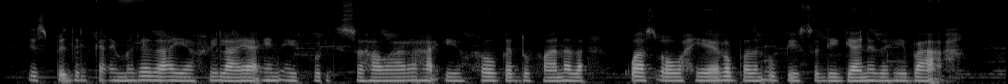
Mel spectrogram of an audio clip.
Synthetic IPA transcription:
ʔɪsbɛd̪ɛlkʰɐʕɪmɪlɐðɐːjaːfɪlaːjaʔɪnɛjkʰʊrd̪ɪ̥sɔɦɑwaːɾɐɦɐʔijɞħɔːɡɐd̪ʊfaːnɐðɐ | kʰʊwaːsɔːwɑħjaːlɔbɐðɐnʊɡɛjsɔd̪iːɣaːnɐðɐɦiːβɐɦɐ̰ɐh

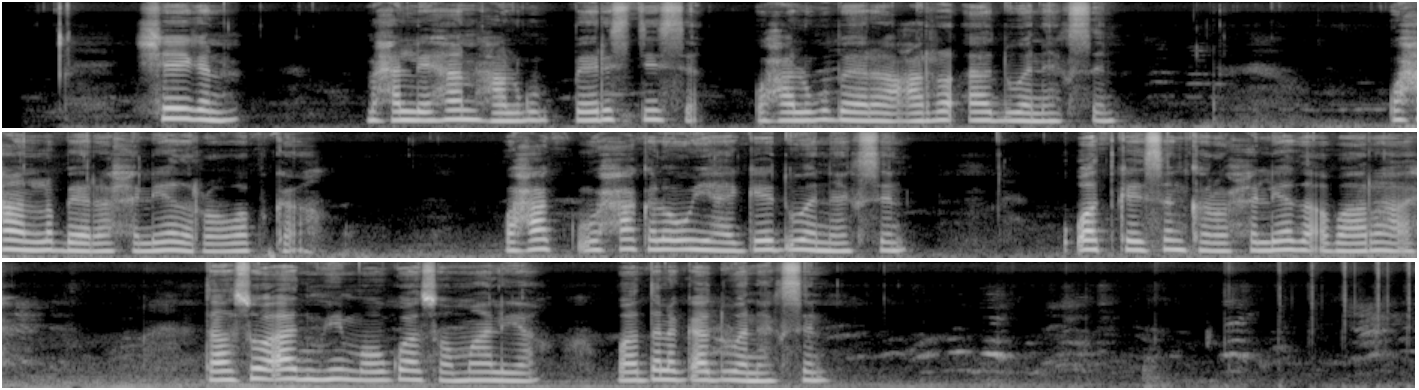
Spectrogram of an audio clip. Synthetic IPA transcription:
ʃɛjɣɐn | mɑħɑlɪɐɦaːnwħɑlʊb̥ɛːɾɪst̪ʰiːsɐ̰ | wɑħɑlɐɣʊbɛːɾaːʕɑrɔʔaːd̪ʊwɑnaːɡsɐn | wʔɑħɑːnlɐbɛːɾaːħɪlɪjɐðɐrɔːwaːbkʰɐʔɐh | wɑħɑːkʰɐlɔʊjɐɦɛjɡɛːd̪ʊwɐnaːɡsɐn | ʊɐd̪kʰɛjsɐŋkʰɐɾɔħɪlɪjɐðɐ̰ʔɐ̰βaːɾɐɦɐʔɐh | t̪ʰaːsɔːaːd̪mʊɦiːmɔːɣʊɐsɔːmaːlɪjɐwɑːd̪ɐlɐɡaːd̪ʊwɐnaːɡsɐn

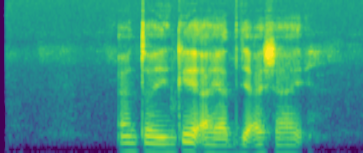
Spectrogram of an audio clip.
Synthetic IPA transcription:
ʕʊnt̪ʰɔːjɪŋkʰɛːʔɐjaːd̪d͡ʒɛʕɛʃɐɦɛj

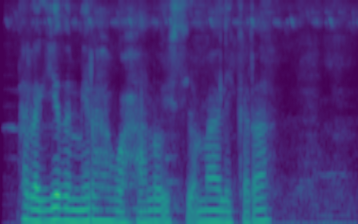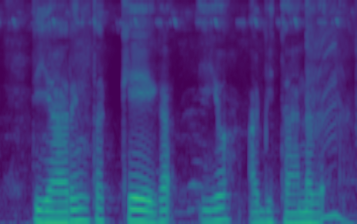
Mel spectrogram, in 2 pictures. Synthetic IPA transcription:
ɖɐlɐɡjɐðɐmɪɾɐɦɐwɑħɑːlɔːɪst̪ʰɪ̰ʕmaːlɪkʰɐɾʔaː | d̪̥ɪjaːɾɪnt̪ʰɐkʰɛːɣɐijɔʔɐβɪt̪ʰaːnɐðɐ

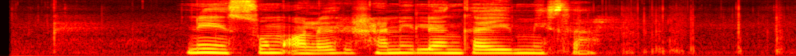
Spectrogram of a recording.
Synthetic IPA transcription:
nesumʔɔlekʃanilɛŋkajmisa

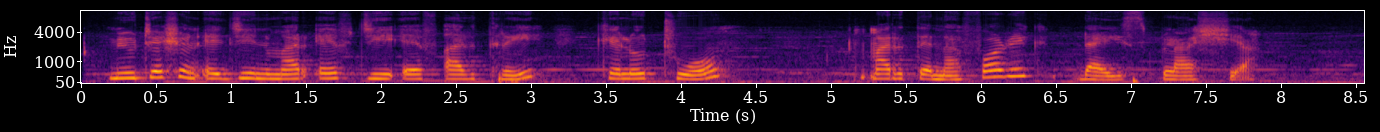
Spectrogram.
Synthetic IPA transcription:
mjuteʃɔned͡ʒinmarɛfd͡ʒiʔɛfart̪ʰɾi | kʰelotʰuo | mart̪ɛnafɔɾikdajsplaʃia̰

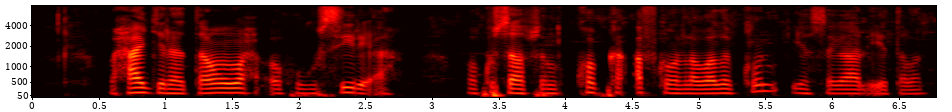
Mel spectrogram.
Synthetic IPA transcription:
wɑħɑːt͡ʃɪɾɐt̪ʰɐwɐnwɑħɔhʊɣʊsiːɾɪ̰ʔɐ̰h | ɔːkʰʊsaːbsɐŋkʰɔːb̚kʰɐʔɐfkʰɔnlɐβɐðɐkʰʊnijɔsɐɣaːlḭjɞt̪ʰɔβɐn

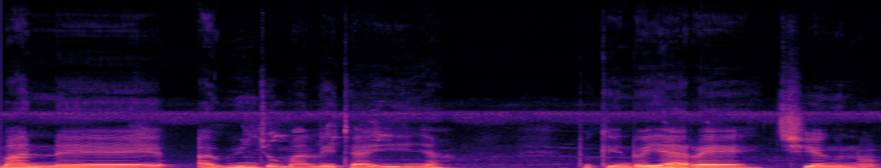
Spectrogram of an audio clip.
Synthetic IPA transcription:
manɛ | awiɲd͡ʒomalɪtaiɲa | tokendojaɾɛt͡ʃjeŋnɔ

